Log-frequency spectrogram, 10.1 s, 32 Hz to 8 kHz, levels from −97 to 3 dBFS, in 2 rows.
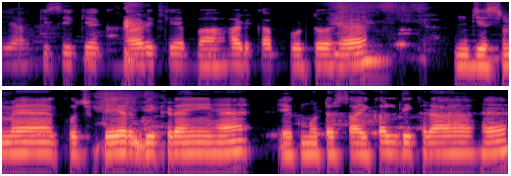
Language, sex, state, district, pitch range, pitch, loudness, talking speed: Hindi, male, Bihar, Muzaffarpur, 130-135 Hz, 130 Hz, -24 LUFS, 125 wpm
